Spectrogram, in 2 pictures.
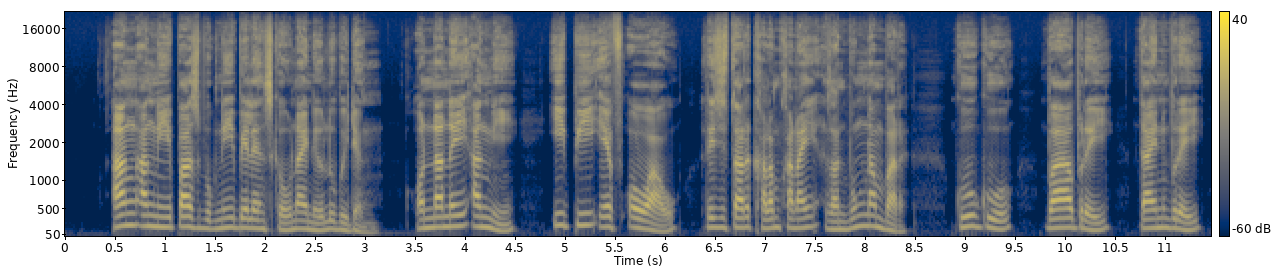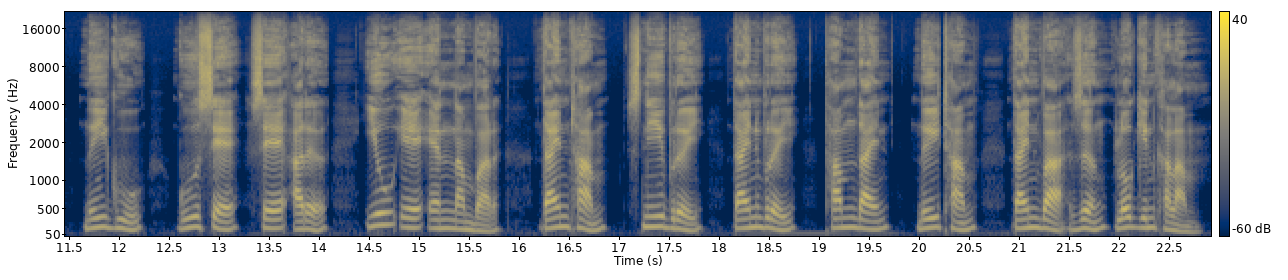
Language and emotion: Bodo, neutral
